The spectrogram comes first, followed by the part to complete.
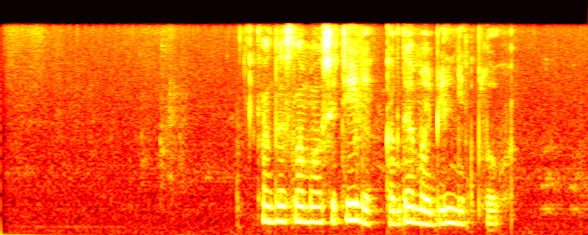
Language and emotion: Russian, neutral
